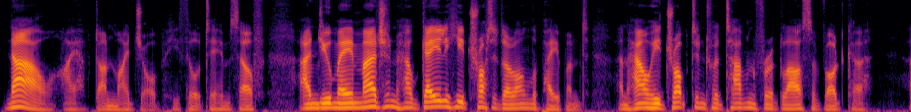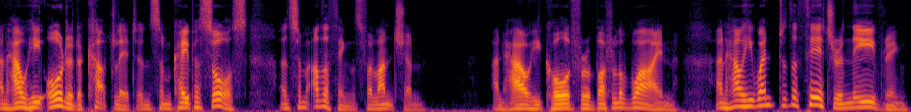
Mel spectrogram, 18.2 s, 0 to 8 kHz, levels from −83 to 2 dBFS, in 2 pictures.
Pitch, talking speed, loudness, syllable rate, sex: 110 Hz, 225 wpm, -21 LUFS, 5.9 syllables/s, male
